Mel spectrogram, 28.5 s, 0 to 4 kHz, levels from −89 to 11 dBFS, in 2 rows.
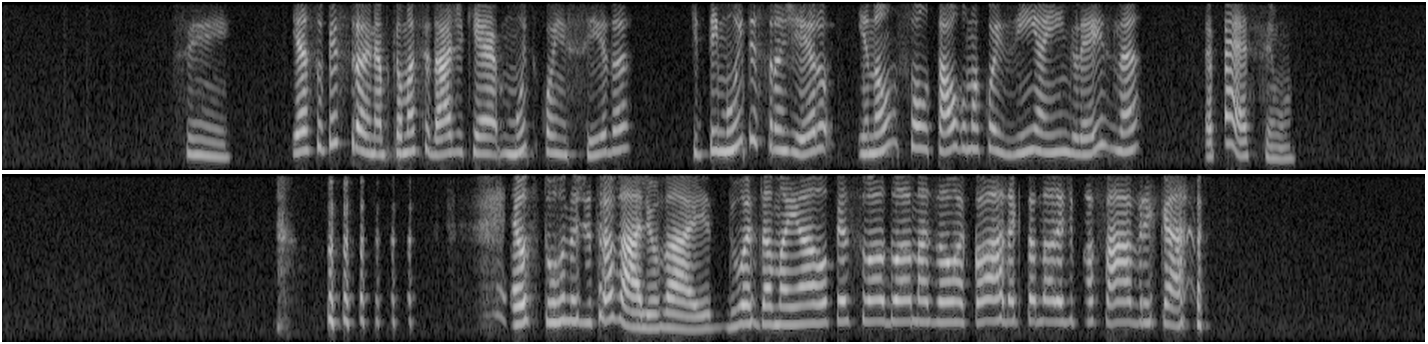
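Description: No faults are present; the speech comes through a G.711 mu-law call path at 64 kbps, which leaves nothing above 4 kHz and carries that codec's ordinary coding noise.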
